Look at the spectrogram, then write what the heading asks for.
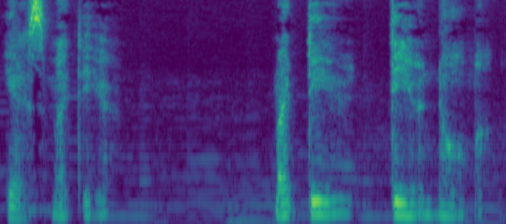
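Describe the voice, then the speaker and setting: An actress playing a gentle woman tending a patient in a radio drama, tender, hushed and reassuring. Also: on the low side, flat delivery, very slow, vocal fry, exaggerated voice. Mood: tender, soothing. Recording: music under the voice.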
